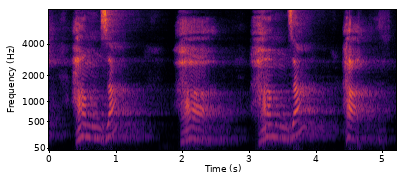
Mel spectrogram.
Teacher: হলক তথা কণ্ঠনালীর নিচের অংশ থেকে উচ্চারিত হয় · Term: হরফে হালাকিয়া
